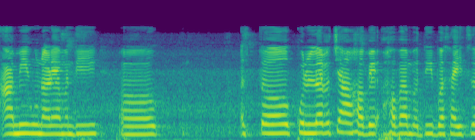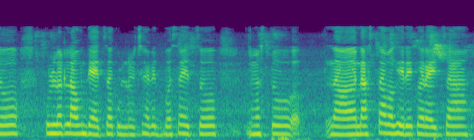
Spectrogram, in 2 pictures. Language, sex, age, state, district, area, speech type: Marathi, female, 30-45, Maharashtra, Nagpur, rural, spontaneous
